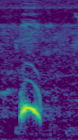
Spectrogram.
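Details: Spotted dove (tekukur) cooing, a recording used to lure wild doves: one soft, low, hooting note about a third of a second long that arches gently up and then falls away, with a quiet background.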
